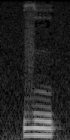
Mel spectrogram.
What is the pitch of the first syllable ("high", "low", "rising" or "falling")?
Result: low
